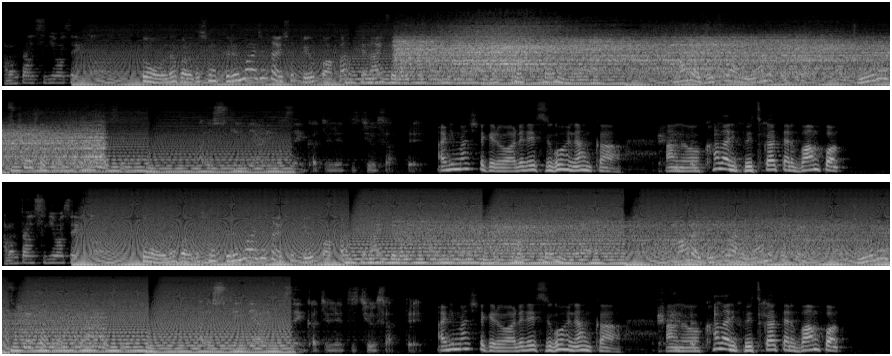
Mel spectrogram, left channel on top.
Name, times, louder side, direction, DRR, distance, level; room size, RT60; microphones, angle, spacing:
voice 1, 0.0-1.1 10.4-13.1 15.4-16.1 16.4-16.6, right 4 dB, 55° right, 1.1 m, -41 dB
sound 1, 0.7-11.8, right 5 dB, 85° right, 0.5 m, -28 dB
voice 2, 1.4-6.1 6.7-10.3 13.2-15.2 15.5-17.2, equal, 5° right, 0.5 m, -30 dB
sound 2, 3.9-9.9, left 8 dB, 50° left, 0.5 m, -27 dB
9.4 x 3.5 x 6.8 m
head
